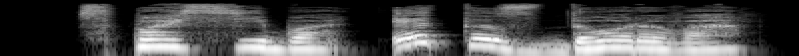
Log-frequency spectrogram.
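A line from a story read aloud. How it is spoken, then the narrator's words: Exclaiming. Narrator (Russian): воскликнула Василиса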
